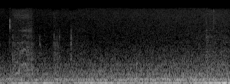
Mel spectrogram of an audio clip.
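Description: Open-microphone room noise: a steady low hum with faint rustling and a few light clicks near the start.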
